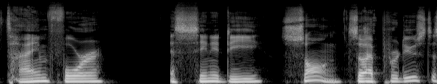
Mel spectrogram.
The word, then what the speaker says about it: CineD: People just say signed or whatever. But if you write it like this, it will pronounce it correctly.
